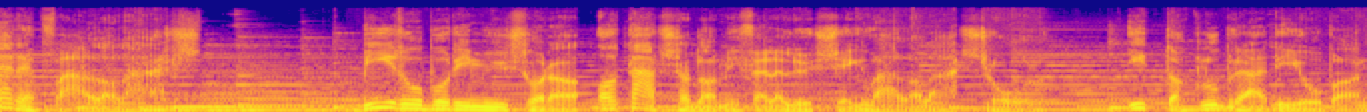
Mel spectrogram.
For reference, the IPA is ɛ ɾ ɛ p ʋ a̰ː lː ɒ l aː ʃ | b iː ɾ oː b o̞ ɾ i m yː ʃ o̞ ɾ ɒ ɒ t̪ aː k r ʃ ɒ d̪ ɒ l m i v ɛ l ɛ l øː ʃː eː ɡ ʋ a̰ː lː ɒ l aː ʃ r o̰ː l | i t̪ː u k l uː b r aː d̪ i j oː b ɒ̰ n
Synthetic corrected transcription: ɛ ɾ ɛ p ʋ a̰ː lː ɒ l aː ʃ | b iː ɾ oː b o̞ ɾ i m yː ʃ o̞ ɾ ɒ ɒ t̪ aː r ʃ ɒ d̪ ɒ l m i f ɛ l ɛ l øː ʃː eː ɡ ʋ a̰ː lː ɒ l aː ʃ r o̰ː l | i t̪ː ɒ k l u b r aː d̪ i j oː b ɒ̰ n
